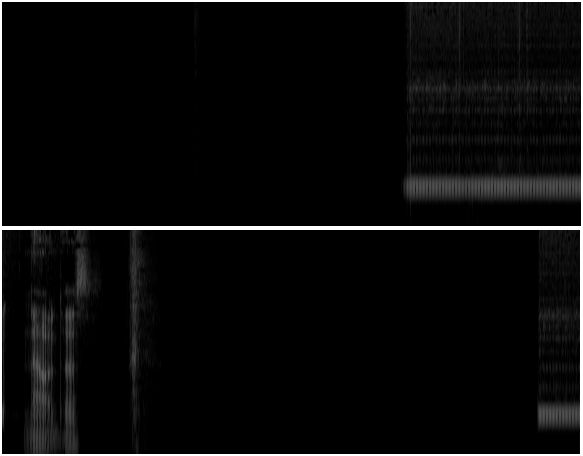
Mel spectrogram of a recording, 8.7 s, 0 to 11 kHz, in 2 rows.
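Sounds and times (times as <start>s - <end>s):
phone line ringback tone from an outgoing call: 3.0s - 4.4s, 8.4s - 8.6s
speech: 4.5s - 5.4s.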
